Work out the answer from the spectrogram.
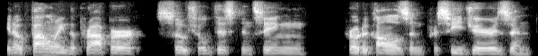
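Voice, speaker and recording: Male host, low voice with a bright, forceful edge, easygoing, muffled call audio. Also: flat delivery, moderate pace. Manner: easygoing, with fillers. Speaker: event host. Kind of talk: casual moderating.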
